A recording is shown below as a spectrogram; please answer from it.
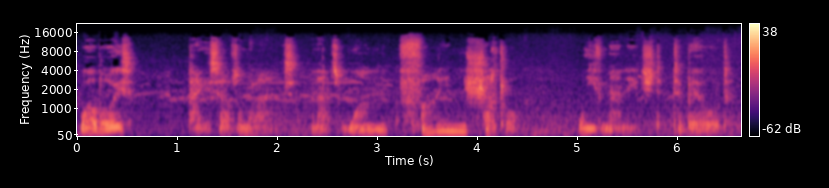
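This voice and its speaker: Deep, slow-talking castaway, played by a man. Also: wildly swooping pitch, bright, forceful tone, faint music behind, full character voice, rough recording. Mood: proud. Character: proud, stern castaway shuttle builder. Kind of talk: comedy audio drama acting.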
